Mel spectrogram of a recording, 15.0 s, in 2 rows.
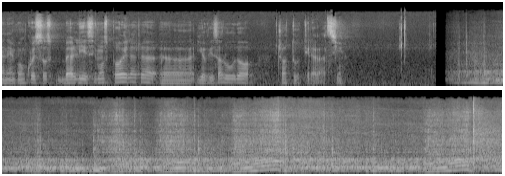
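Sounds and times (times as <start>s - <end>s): car engine revving: 6.7s - 15.0s.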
